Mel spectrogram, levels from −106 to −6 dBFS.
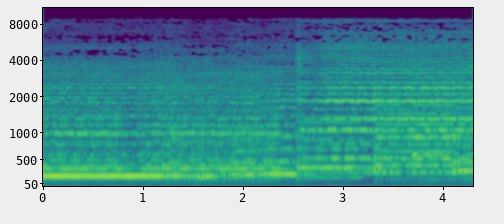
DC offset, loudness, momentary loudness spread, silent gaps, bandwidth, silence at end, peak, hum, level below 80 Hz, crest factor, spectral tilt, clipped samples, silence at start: under 0.1%; -28 LUFS; 5 LU; none; 9.2 kHz; 0 s; -14 dBFS; none; -74 dBFS; 12 dB; -6.5 dB/octave; under 0.1%; 0 s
